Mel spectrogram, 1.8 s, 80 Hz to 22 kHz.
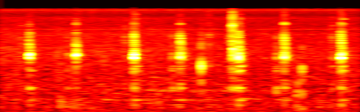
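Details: Old British Venner wind-up time switch, 15 A 250 V, possibly early 1970s, cleaned and reassembled, set to switch on for an hour: crisp light ticks about four per second, steady even beat; clockwork running normally.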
